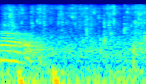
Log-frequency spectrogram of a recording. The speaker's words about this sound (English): So, ignore the fact that you can literally hear the snow melting and dripping, and you can literally see the snow melting on our porch.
